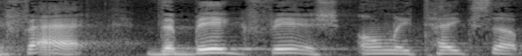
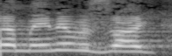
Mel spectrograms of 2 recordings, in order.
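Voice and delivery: ordinary talk

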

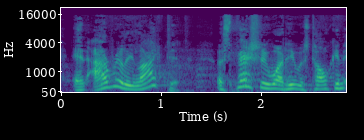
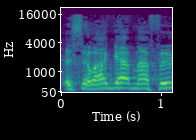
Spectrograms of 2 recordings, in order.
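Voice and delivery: normal talking voice

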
